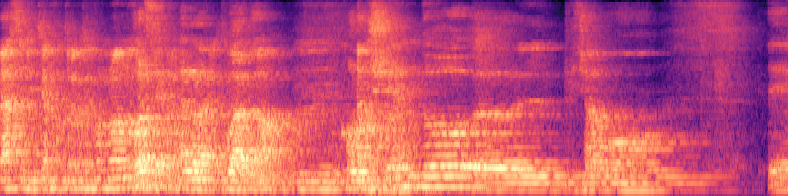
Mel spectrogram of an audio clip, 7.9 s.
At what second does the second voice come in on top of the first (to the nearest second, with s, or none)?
1 s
